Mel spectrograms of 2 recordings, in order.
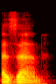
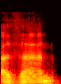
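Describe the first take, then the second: First: The middle consonant is a z sound. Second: The middle consonant is a th sound. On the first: The speaker calls it right. "the word in English is azan" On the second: The speaker calls it wrong. "It is not adhan"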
